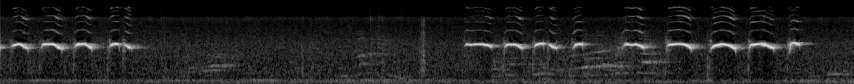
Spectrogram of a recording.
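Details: Greater green leafbird song meant for a contest bird that is slow to warm up or late to start singing: bursts of loud, clear whistled notes repeated about every half second, separated by a quieter gap with faint chirps.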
